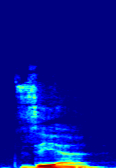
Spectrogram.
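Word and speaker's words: Dzyan: Let me spell it. D-Z-A, no. Let me start over. Capital D-Z-Y-A-N. Zian.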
